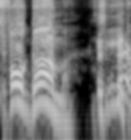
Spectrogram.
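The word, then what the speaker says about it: Fulgham: what about those travis fulgin weeks stop saying jump it's full gum you get it right you guys keep say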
